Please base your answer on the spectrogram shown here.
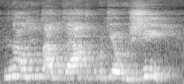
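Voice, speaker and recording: Brazilian schoolteacher, woman, patient and repetitive, slightly high voice, distant echoey classroom sound. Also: moderate pace. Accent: Brazilian Portuguese. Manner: patient, repeats and checks understanding with "tá?". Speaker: teacher. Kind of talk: slow classroom explanation to young pupils. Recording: roomy echo, speaker somewhat off-mic.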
